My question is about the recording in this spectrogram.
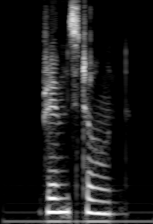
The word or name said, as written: brimstone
